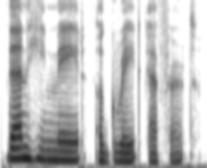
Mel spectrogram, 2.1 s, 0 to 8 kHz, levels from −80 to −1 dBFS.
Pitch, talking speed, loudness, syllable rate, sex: 160 Hz, 175 wpm, -21 LUFS, 4.2 syllables/s, female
